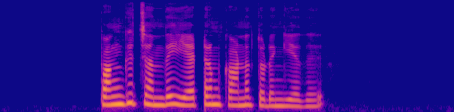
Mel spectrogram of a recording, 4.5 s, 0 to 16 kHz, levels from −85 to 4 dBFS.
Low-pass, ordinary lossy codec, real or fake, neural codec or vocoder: 14.4 kHz; none; real; none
